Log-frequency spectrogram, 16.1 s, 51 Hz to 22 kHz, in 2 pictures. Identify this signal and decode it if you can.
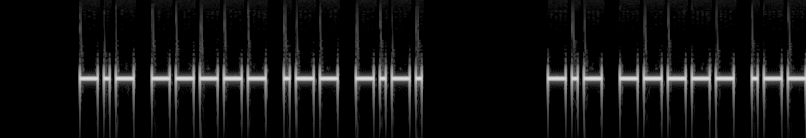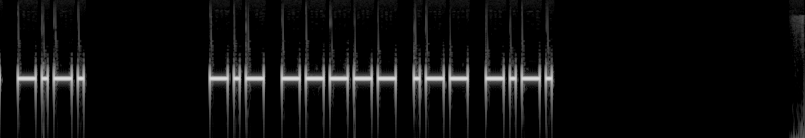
Morse code, heard as a keyed tone, about 20 wpm, 700 Hz. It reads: K0WC K0WC K0WC
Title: USA Call Signs - 4 Characters - Repeated 3x - 20wpm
